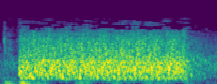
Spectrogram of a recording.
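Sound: gunfire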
